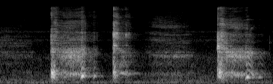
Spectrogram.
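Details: Person who says they are sick with a cracky voice: three short, harsh coughs in quick succession in a quiet room.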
